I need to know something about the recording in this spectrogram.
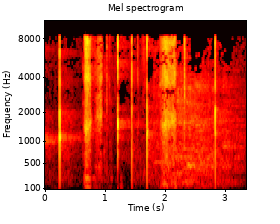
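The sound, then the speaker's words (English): A voice imitates the clicking hiss of Snortington, a large pet guinea pig that hisses when approached near his pig bed: sharp, irregular clicks spaced apart, mixed with breathy, hissing bursts, moderately loud and with no other talk. “And he has a weird clicking hiss.”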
